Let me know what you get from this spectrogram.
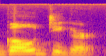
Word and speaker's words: gold digger: Termina com D, começa com D, você lê uma vez só. Então, Gold Digger, Gold, gold digger, digger, tá?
